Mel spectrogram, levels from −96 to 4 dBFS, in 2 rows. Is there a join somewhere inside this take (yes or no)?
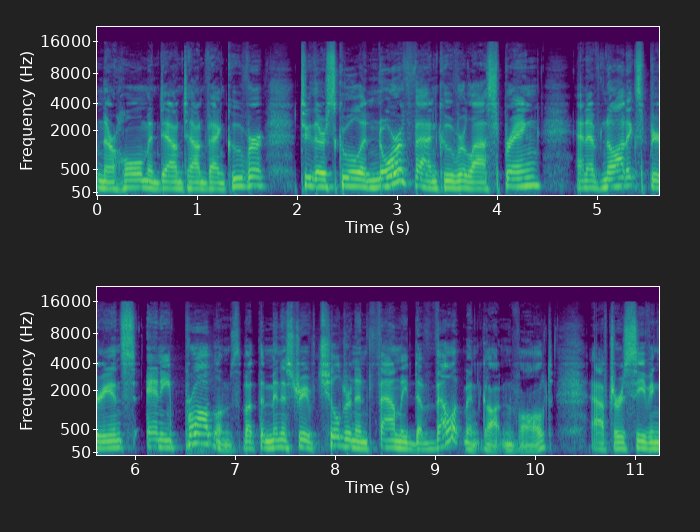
yes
